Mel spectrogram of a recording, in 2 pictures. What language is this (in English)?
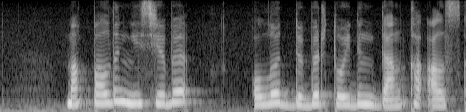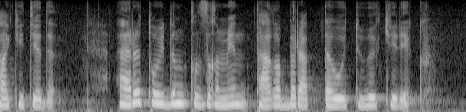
Kazakh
